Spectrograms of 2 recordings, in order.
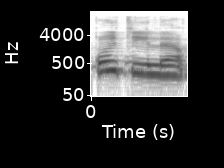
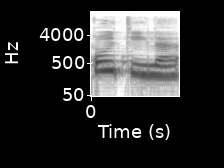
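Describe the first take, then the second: Both takes have the same delivery.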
